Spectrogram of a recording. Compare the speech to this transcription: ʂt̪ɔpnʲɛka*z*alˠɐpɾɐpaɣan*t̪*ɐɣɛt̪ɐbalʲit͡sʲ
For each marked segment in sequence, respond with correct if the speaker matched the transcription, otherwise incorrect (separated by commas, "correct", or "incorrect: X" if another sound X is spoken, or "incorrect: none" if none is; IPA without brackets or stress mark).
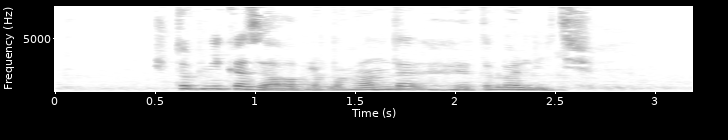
correct, incorrect: d̪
